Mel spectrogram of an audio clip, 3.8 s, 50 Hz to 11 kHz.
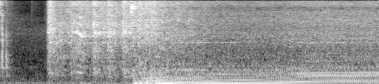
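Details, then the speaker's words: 2004 Scion xB revving with axle-back exhaust removed, exhaust not yet welded: loud, raw booming drone swelling with revs; donut gasket leaking, worse after prying on it; manifold bolts also bad, causing a tick up front. "now obviously that's really bad because the donut gasket is leaking and since I've been prayin back and forth on it it's leaking even worse"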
